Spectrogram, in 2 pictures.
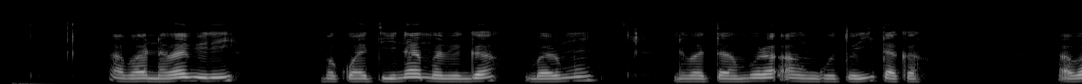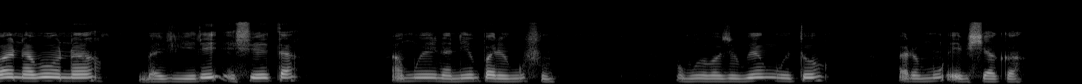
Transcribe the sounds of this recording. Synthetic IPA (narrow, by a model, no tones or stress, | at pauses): aβaːnaβaβiɾi | βakwaːtinamaβeɡa | βaɾimu | niβataːmbuɾaʔːhaŋɡuto̞jitaka | a̰βaːnaβo̞ːna | βaʒwiːɾe̞ʔːʃe̞ːta | ha̰mwe̞nane̞ːmpaɾe̞ːŋɡufu | omuɾuβazuɾwe̞ːŋɡuto̞ | ha̰ɾimuʔe̞̰βiʃaka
